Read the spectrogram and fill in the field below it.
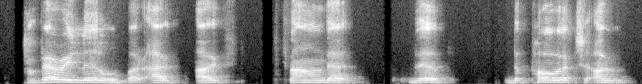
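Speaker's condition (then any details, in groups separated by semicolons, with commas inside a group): Parkinson's; about six years since onset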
